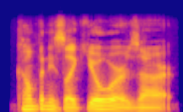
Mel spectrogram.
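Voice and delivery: ordinary delivery, nothing marked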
